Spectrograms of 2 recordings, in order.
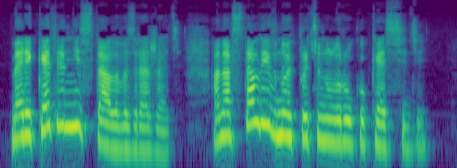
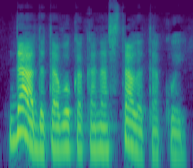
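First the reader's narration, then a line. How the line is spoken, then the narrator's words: Dry. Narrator (Russian): сухо сказала Клэр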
